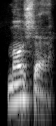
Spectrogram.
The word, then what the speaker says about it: Moshe: lengthens that act sound Moshe Moshe there's a definite air sound at the end of this word Moshe it's not just Moshe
